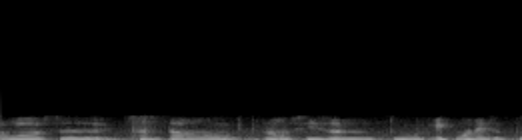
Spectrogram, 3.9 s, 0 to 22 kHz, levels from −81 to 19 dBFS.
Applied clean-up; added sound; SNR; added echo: none; none; none; none.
